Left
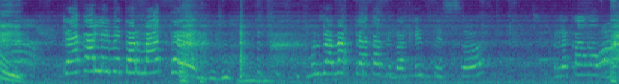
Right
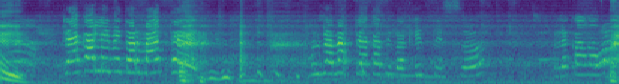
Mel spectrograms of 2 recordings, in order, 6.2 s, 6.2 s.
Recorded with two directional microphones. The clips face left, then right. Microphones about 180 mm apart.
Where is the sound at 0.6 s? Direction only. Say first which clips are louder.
Left 4 dB; 55° left (ahead or behind).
